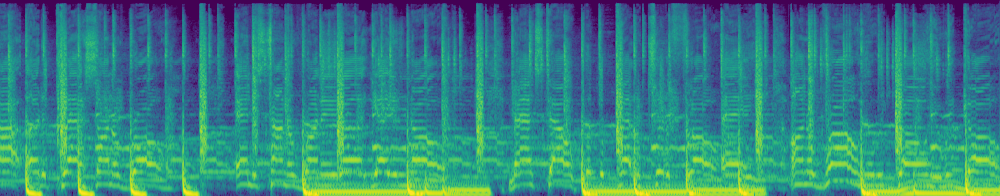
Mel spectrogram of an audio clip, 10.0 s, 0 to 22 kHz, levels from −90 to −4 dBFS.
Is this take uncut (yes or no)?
yes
